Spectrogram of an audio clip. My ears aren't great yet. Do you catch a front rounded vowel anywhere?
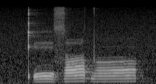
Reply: no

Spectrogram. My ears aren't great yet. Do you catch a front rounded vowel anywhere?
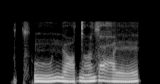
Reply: yes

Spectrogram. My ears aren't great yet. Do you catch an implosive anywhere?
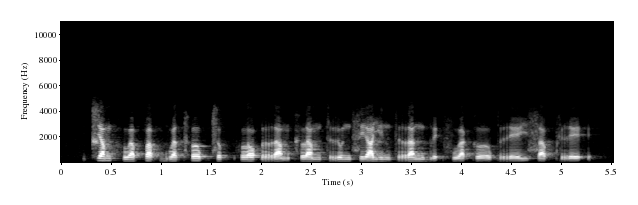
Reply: no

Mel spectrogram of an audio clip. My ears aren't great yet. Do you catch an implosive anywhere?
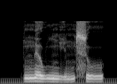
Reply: no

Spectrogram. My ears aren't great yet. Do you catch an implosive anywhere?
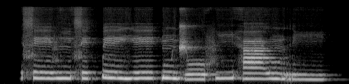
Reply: no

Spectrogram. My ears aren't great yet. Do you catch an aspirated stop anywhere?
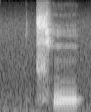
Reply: yes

